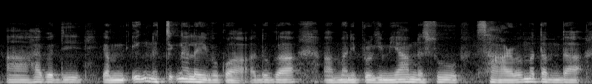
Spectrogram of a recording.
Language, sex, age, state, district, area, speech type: Manipuri, male, 45-60, Manipur, Imphal East, urban, spontaneous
